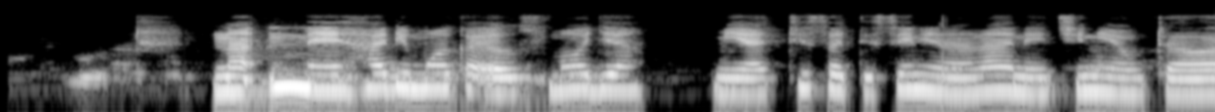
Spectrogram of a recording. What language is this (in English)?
Swahili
